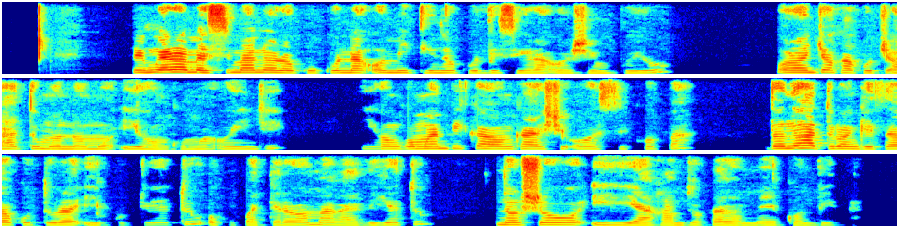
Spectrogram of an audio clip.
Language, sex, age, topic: Oshiwambo, female, 18-24, finance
